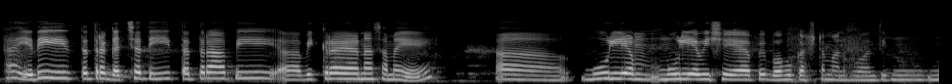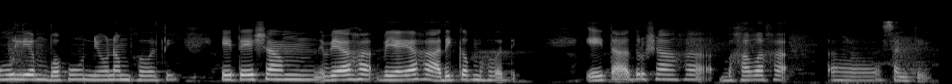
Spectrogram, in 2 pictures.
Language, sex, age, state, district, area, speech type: Sanskrit, female, 30-45, Telangana, Karimnagar, urban, spontaneous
